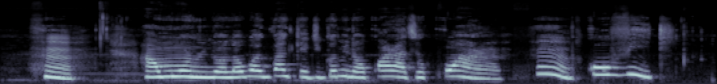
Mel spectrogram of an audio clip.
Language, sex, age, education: Yoruba, female, 15-29, tertiary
